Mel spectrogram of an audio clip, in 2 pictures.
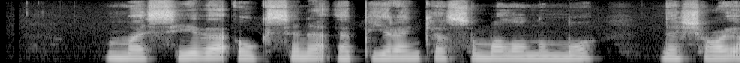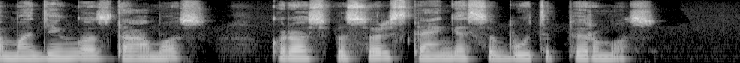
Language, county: Lithuanian, Kaunas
